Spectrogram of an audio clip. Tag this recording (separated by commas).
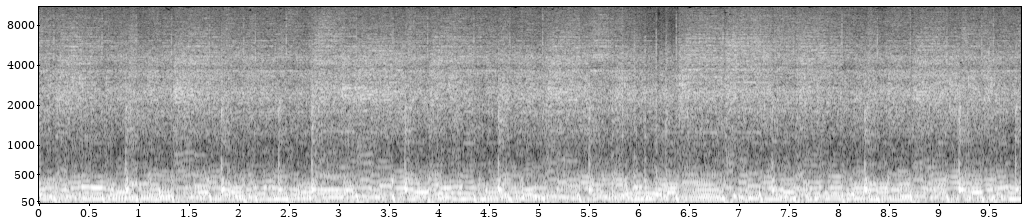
Music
